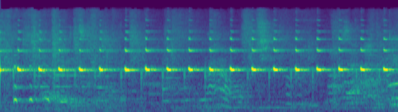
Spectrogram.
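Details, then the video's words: A captive male Buff-crested Bustard in a zoo's African savanna aviary, calling as he does almost every visit, gives a steady run of sharp, dry clicking ticks, nearly four per second, with faint human voices behind. "Buff-crested Bustard (There he goes again)"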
